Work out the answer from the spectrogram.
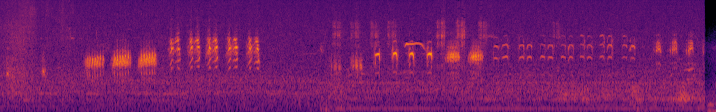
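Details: Great Reed Warbler singing from a reed bed, throwing out its very loud, harsh, croaking song: grating phrases and repeated chattering notes, each type repeated two or three times, with a low hum beneath.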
